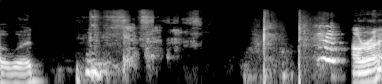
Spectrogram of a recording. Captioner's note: both laugh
